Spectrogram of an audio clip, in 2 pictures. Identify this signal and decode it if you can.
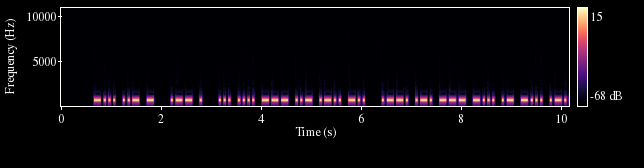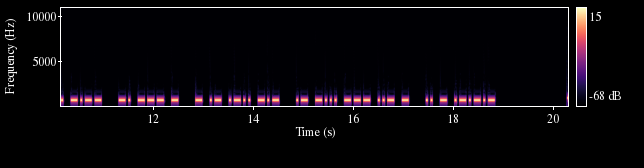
Morse code, heard as a keyed tone, about 25 wpm, 700 Hz. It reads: BUT WE SHOULD PROBABLY NOT TALK ABOUT IT.
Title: Sentences from Top 1000 Words - Review Part 4 - 25wpm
